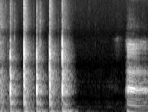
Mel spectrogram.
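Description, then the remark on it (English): A voice imitates a magic door lock: five quick, evenly spaced clicking knocks, a brief pause, then a short buzzing, voiced pop as the door springs open, moderately loud. “and then the door pops open”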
